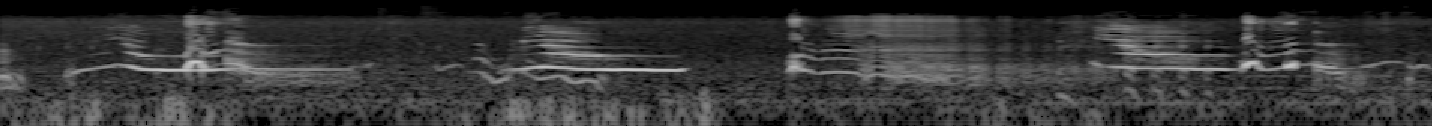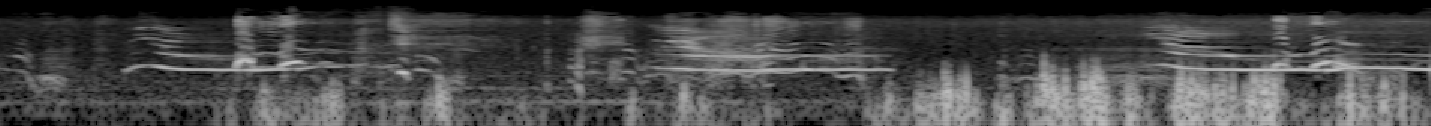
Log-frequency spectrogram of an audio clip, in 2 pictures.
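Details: Pug meowing along with its owner in imitation of a cat: drawn-out, wavering tonal cries that rise and bend, repeated in bursts every few seconds, with human voices and household noise between the calls.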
